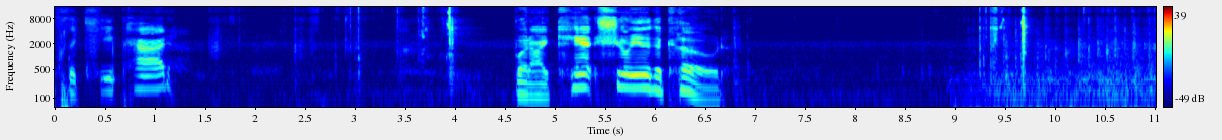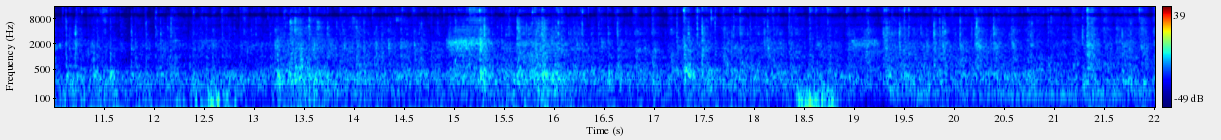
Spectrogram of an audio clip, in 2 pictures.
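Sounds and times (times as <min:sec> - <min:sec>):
garage door rumbling and rattling: 0:08.6 - 0:22.0
garage door opener click: 0:08.9 - 0:22.0.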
